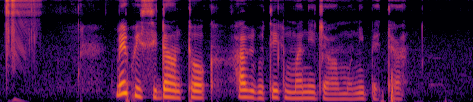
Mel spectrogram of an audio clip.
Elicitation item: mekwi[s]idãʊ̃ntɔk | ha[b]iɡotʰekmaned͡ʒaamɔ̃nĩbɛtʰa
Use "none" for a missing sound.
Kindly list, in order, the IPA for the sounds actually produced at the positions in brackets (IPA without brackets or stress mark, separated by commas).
s, w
